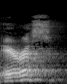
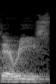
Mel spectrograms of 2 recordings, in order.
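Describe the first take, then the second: First: The second syllable has a short 'ih' vowel. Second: The second syllable has a long 'ee' vowel. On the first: "most English speakers, when they see it, they never think that" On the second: "That word actually is pronounced eris"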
